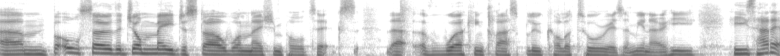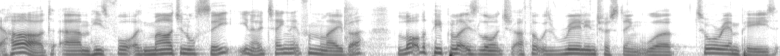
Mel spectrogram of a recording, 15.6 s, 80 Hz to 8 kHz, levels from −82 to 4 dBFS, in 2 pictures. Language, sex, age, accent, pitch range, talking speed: English, male, 30-49, British, 130-170 Hz, 185 wpm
